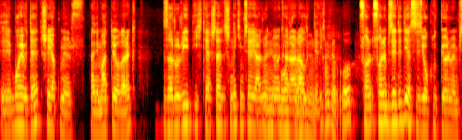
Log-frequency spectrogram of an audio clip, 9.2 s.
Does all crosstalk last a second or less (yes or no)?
no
